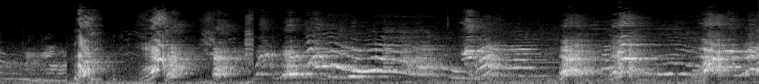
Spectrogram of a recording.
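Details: Dog vocalizing in drawn-out, wavering, voice-like whines and yowls that rise and fall in pitch, with short breaks between phrases and a few sharper yelps near the start.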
